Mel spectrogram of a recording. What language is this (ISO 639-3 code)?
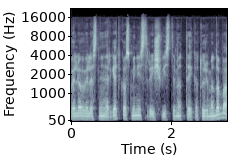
lit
